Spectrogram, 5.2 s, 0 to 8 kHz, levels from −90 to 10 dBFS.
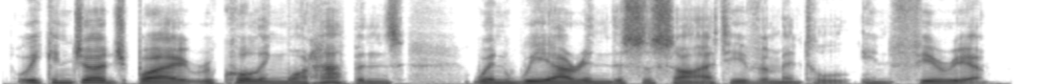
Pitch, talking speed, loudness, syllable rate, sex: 145 Hz, 195 wpm, -21 LUFS, 6.1 syllables/s, male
